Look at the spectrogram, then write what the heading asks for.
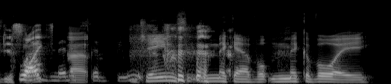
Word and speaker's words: McAvoy: James McAvoy. McAvoy, James that's right.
